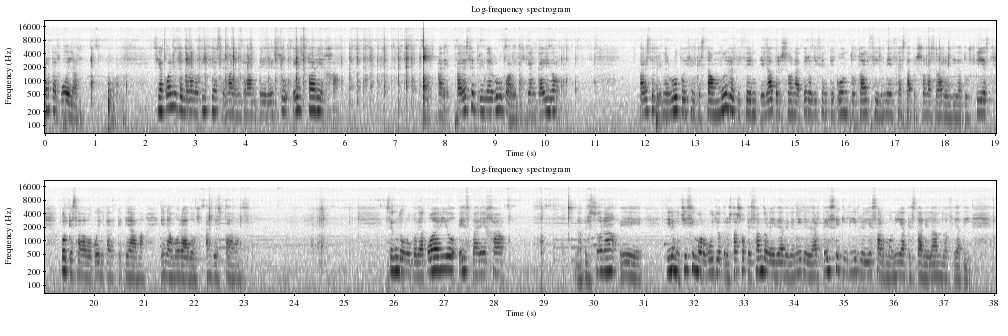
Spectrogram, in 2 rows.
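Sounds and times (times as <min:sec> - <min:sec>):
steady low hum: 0:00.0 - 0:38.0
cards clicking and rustling: 0:00.8 - 0:07.8, 0:09.4 - 0:11.4, 0:17.5 - 0:18.7, 0:24.2 - 0:25.3.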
